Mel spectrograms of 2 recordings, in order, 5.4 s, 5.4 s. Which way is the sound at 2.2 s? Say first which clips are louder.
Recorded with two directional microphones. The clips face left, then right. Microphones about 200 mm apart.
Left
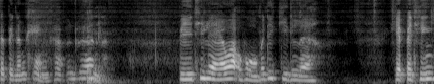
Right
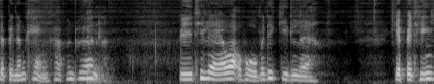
Right 4 dB; 15° right (ahead or behind).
